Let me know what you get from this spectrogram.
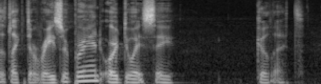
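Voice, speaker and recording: Speaking at a medium pitch, a man has an Israeli accent. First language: Hebrew. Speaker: podcast co-host. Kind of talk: casual chat.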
